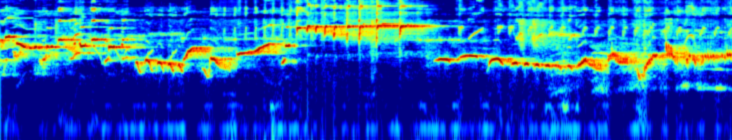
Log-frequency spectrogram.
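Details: White-rumped shama (murai batu) singing in the kretekan style on a training recording meant to provoke emotion. A rich, varied stream of whistled phrases, with quick slurred notes, rising and falling sweeps and a sustained high whistle in the middle.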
